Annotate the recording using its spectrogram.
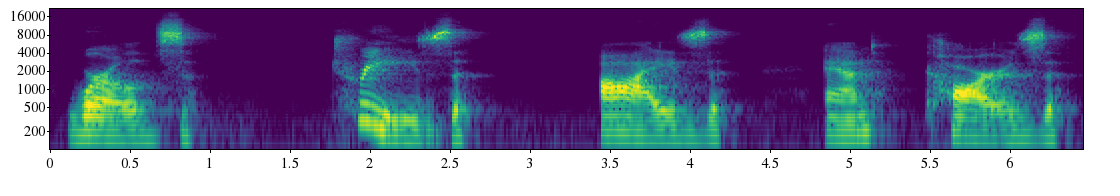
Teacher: if the word ends with a voiced sound it is pronounced as a z vo sounds make our vocal cords vibrate and we can feel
